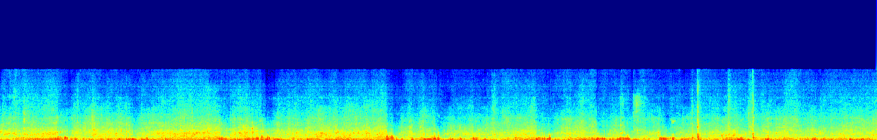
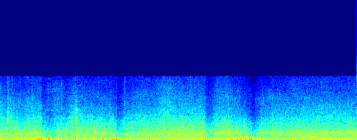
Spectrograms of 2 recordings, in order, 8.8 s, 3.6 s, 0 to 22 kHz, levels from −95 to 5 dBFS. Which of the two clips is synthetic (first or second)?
first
